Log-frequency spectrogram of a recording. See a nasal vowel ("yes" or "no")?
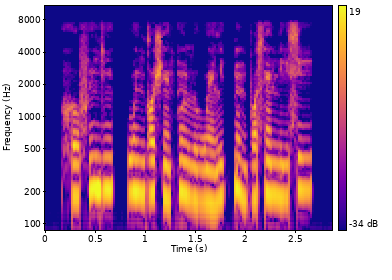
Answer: yes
